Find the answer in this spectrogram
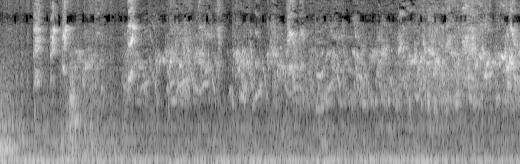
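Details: Budgerigars in an old aviary, quieter here: separate sharp chirps and short squeaky warbles stand out from softer chatter, with a few brief wing-flutter bursts.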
